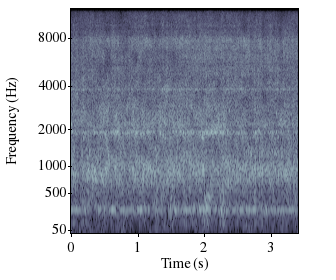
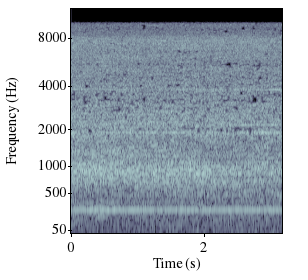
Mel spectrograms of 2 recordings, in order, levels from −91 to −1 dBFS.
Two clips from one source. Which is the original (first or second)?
second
